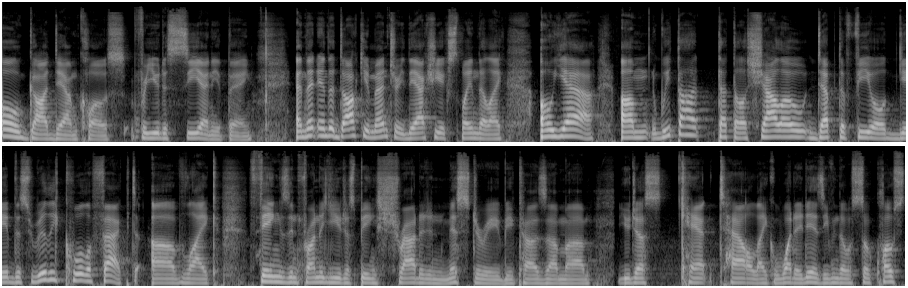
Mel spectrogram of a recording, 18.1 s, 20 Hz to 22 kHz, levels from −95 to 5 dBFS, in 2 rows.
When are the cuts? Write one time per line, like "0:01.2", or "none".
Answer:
0:15.1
